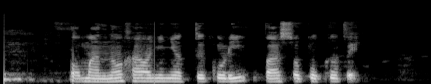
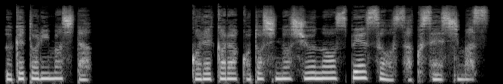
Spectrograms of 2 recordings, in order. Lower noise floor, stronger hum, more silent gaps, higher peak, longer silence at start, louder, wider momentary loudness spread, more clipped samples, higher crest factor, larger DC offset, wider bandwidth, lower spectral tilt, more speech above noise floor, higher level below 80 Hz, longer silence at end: second, -62 dBFS vs under -90 dBFS; neither; second, none vs 0.96-1.92 s; about the same, 0 dBFS vs -2 dBFS; about the same, 0.05 s vs 0.05 s; about the same, -15 LUFS vs -15 LUFS; about the same, 7 LU vs 6 LU; neither; about the same, 16 dB vs 16 dB; neither; second, 7.8 kHz vs 17 kHz; first, -7.5 dB/octave vs -2 dB/octave; second, 48 dB vs over 74 dB; about the same, -56 dBFS vs -60 dBFS; first, 0.75 s vs 0.15 s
